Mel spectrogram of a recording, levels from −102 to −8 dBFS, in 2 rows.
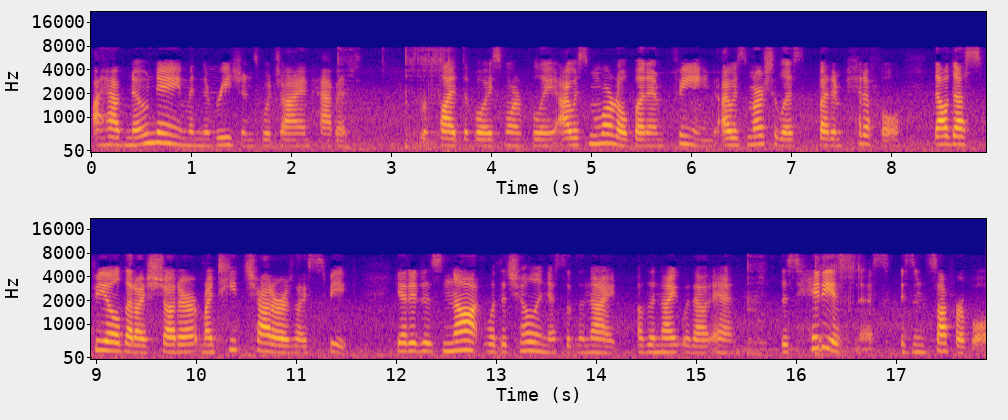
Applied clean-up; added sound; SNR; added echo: none; Traffic noise, roadway noise + Fart; 20 dB; none.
